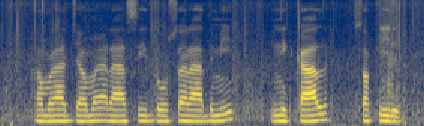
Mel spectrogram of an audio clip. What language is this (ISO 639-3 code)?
mag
